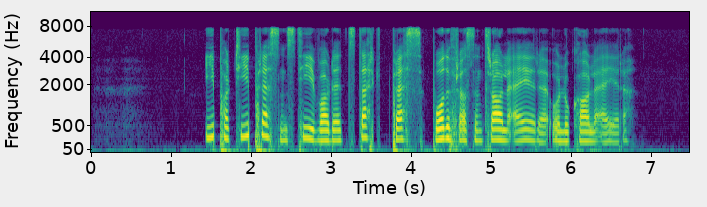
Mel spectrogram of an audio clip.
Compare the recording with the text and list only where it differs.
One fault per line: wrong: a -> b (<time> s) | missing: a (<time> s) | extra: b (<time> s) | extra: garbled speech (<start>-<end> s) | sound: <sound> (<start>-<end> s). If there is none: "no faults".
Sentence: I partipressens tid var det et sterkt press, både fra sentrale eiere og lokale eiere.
no faults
